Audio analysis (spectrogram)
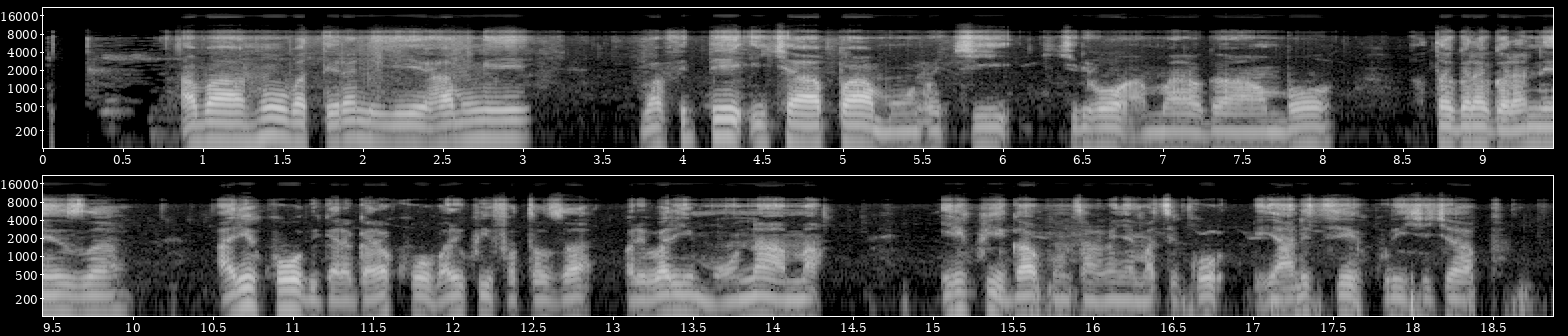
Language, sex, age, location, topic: Kinyarwanda, female, 18-24, Huye, health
